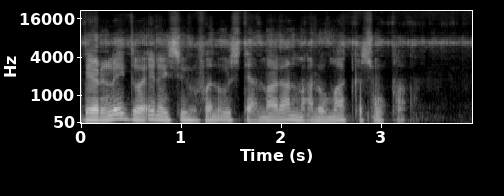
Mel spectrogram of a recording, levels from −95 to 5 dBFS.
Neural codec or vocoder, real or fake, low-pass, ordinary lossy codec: codec, 44.1 kHz, 3.4 kbps, Pupu-Codec; fake; none; none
